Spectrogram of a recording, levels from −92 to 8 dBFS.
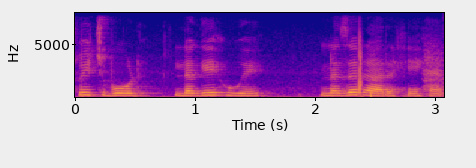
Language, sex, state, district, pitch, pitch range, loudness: Hindi, female, Chandigarh, Chandigarh, 215 Hz, 210-240 Hz, -17 LUFS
